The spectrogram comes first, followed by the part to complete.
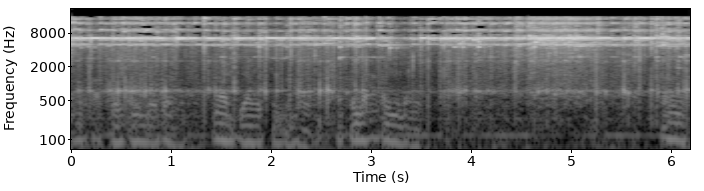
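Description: A man talking over a steady high-pitched whine, with a few light clicks.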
